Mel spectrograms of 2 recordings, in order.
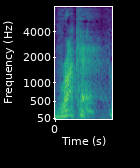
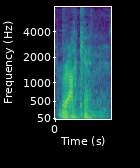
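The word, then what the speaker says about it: Rocket: 라켓 발음이 굴러갑니다. 라고 하신 분들 계셨는데, 네. 보세요. 보컬도 그렇게 발음하잖아요. 라켓. 라켓. 순수 영국 음.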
